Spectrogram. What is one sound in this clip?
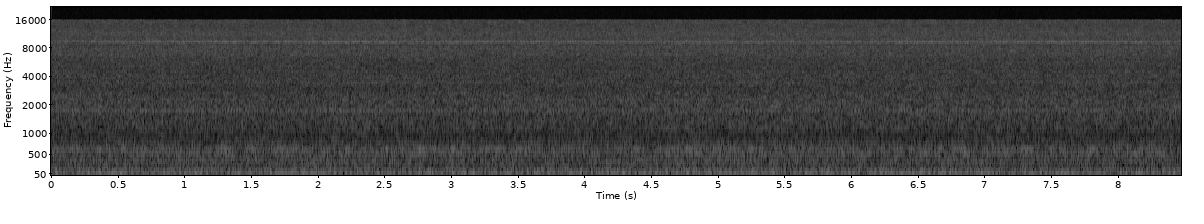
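A helicopter engine and rotor drone steadily with a low rumble.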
